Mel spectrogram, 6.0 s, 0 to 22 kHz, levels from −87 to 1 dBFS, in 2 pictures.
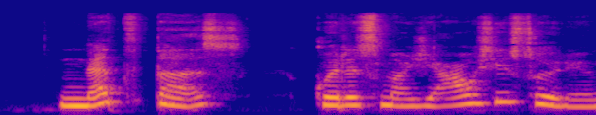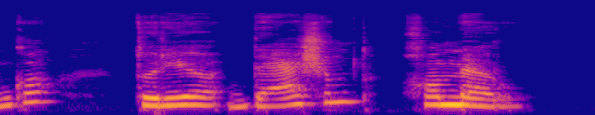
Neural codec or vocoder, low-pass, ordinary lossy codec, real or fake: none; 14.4 kHz; AAC, 64 kbps; real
